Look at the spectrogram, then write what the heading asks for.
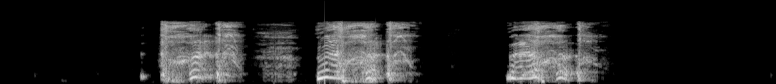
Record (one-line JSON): {"three_cough_length": "7.8 s", "three_cough_amplitude": 31381, "three_cough_signal_mean_std_ratio": 0.49, "survey_phase": "beta (2021-08-13 to 2022-03-07)", "age": "45-64", "gender": "Male", "wearing_mask": "No", "symptom_cough_any": true, "symptom_new_continuous_cough": true, "symptom_runny_or_blocked_nose": true, "symptom_sore_throat": true, "symptom_onset": "3 days", "smoker_status": "Never smoked", "respiratory_condition_asthma": false, "respiratory_condition_other": false, "recruitment_source": "Test and Trace", "submission_delay": "-1 day", "covid_test_result": "Positive", "covid_test_method": "RT-qPCR", "covid_ct_value": 18.1, "covid_ct_gene": "N gene"}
